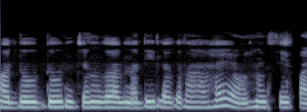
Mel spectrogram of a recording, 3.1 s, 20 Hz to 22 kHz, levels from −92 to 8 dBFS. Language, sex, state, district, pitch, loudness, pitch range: Chhattisgarhi, female, Chhattisgarh, Jashpur, 190 Hz, -23 LUFS, 185-195 Hz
